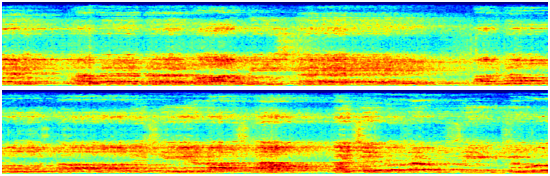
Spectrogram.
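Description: A choir singing together, holding long notes in slow phrases.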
